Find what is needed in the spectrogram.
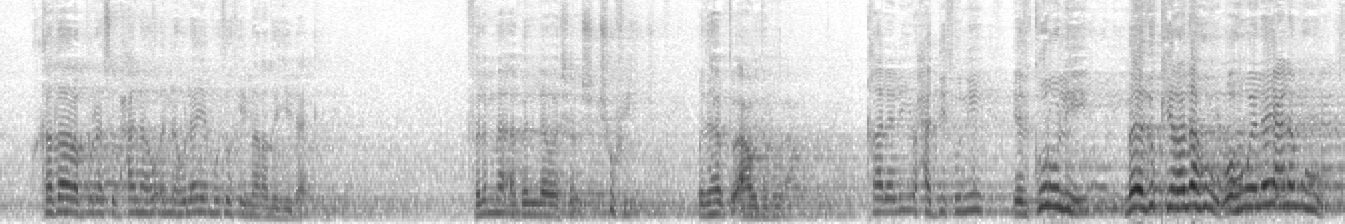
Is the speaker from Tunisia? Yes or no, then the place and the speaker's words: no; Morocco; فلاح من الفلاحين الكبار عندنا في المغرب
